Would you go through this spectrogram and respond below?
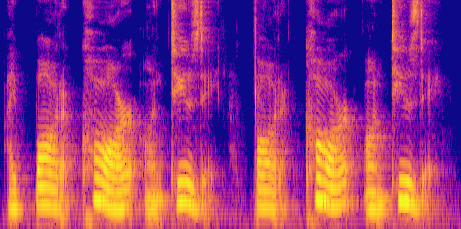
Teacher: the time between the stressed syllables is roughly the same and we fit everything else in between we squish everything else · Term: stress time language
